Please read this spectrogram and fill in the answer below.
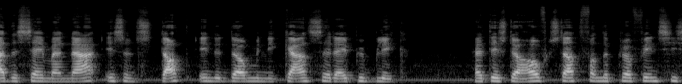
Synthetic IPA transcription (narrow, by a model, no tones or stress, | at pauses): dəsejmanaːʔɪsənstɑtɪndədowminikaːnsərejpyblik | ɦətɪzdəɦowftstɑtfɑndəprovɪnsi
